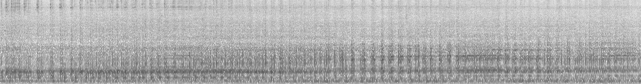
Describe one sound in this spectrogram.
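A snowmobile engine idles loudly close by with a steady buzzing drone.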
